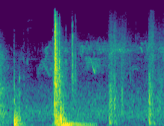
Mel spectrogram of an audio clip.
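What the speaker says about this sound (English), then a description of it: "I can hear his footsteps." Enemy footsteps in the shooter game Road to Vostok, a few scattered heavy thuds and scuffs spaced irregularly at moderate distance, with no talking over them.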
